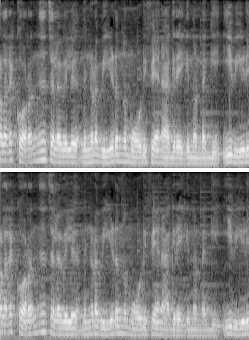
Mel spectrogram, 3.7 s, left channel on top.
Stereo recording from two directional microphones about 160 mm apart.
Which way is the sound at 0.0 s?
30° left (ahead or behind).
